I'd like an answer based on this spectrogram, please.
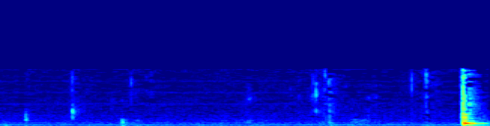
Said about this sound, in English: I just drank some water.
